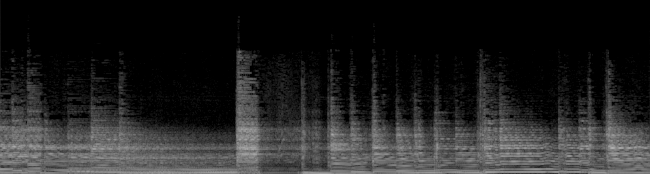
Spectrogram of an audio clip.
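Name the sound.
electric guitar clean chorus tone, slightly broken up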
